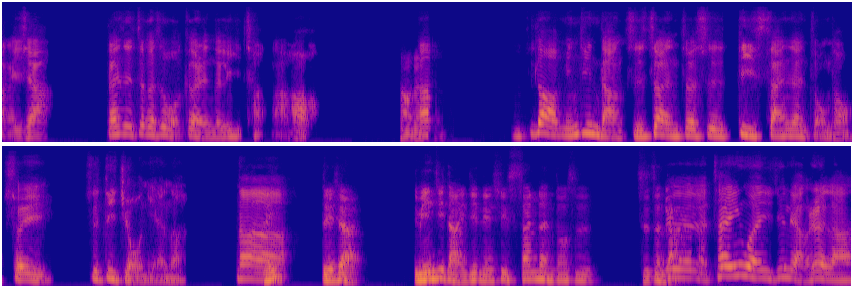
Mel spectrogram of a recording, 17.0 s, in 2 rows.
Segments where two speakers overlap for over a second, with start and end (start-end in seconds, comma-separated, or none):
none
